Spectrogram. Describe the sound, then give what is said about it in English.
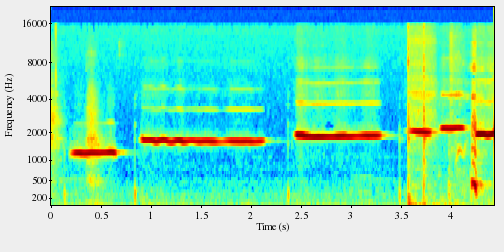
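A man sitting on a living-room couch slowly reaches out his hand and whistles a few long, steady, clear notes at slightly different pitches, fairly loud, with a brief breathy rustle near the end and no talking. “sort of look around the room, and then he would reach out his hand slowly and whistle.”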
